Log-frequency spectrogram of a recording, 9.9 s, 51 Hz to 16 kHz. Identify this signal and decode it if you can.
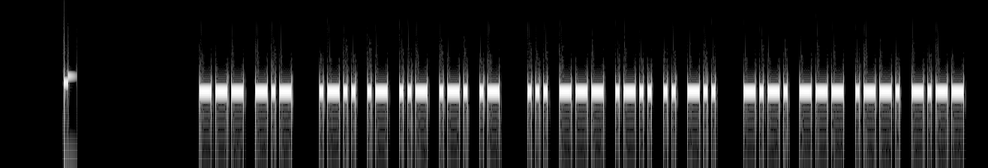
Morse code, heard as a keyed tone, about 30 wpm, 700 Hz. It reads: OK LAURA SOLID COPY
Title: K1USN SST QSO Practice 30wpm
